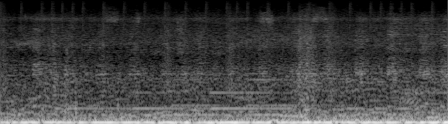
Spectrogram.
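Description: Music with heavy, continuous deep bass, played loud through car audio subwoofer systems.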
